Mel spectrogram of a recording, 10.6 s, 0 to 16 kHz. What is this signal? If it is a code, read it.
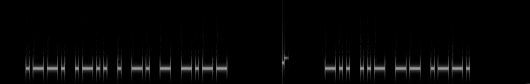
Morse code, heard as a keyed tone, about 17 wpm, 700 Hz. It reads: PLENTY DUMP
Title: Sentences from Top 1300 Words - New Word Drill - 17wpm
